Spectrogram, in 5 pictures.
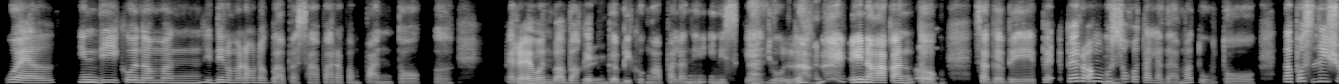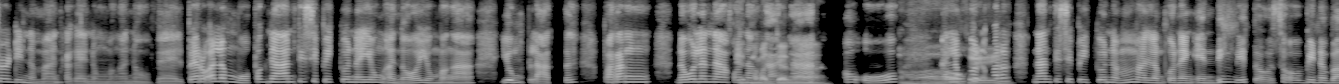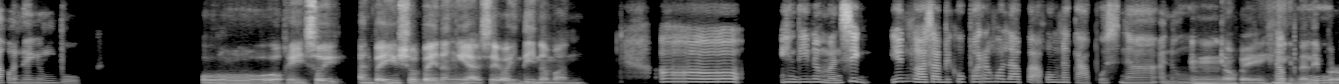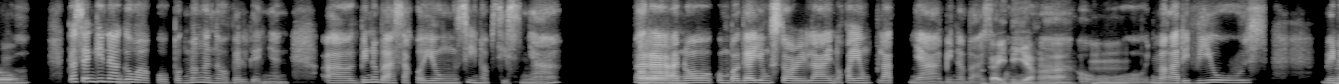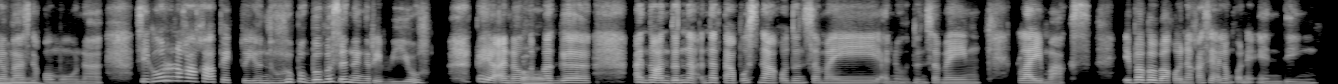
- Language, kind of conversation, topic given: Filipino, advice, Bakit ako nawawalan ng konsentrasyon kapag nagbabasa ako ng libro?
- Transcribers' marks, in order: chuckle; laugh; "So" said as "Soy"; laughing while speaking: "pagbabasa ng review"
